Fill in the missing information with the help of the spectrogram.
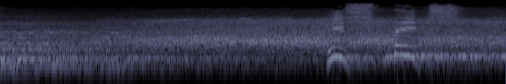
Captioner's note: applause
